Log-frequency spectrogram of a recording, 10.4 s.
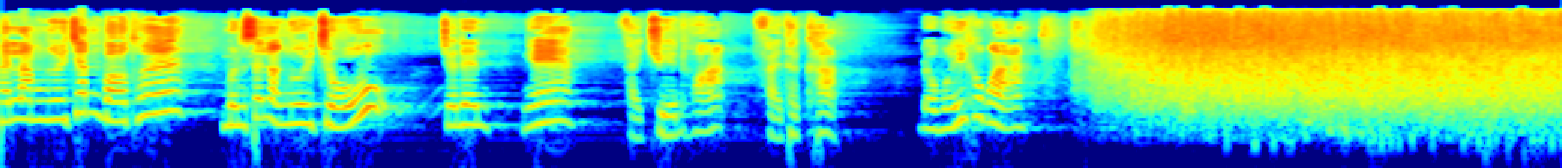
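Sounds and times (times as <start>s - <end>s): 
speech: 0.0s - 7.0s
audience applause: 7.2s - 10.4s.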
